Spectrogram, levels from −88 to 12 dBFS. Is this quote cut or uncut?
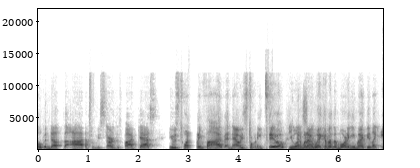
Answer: uncut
